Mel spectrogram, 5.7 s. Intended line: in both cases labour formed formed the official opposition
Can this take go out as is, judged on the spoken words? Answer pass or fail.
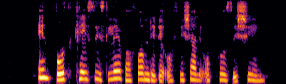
fail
